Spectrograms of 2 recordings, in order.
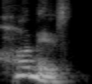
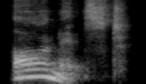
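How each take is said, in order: First: The word starts with an h sound. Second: The word starts with a vowel sound. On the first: The speaker calls it wrong. "it is not honest. Don't pronounce with honest" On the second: The speaker calls it right. "It is pronounced like honest"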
